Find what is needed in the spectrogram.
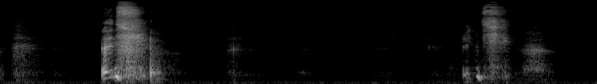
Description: This was relentless, oh my goodness! Stifled #sneezes leading to a nonstop rapid #sneezing fit.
